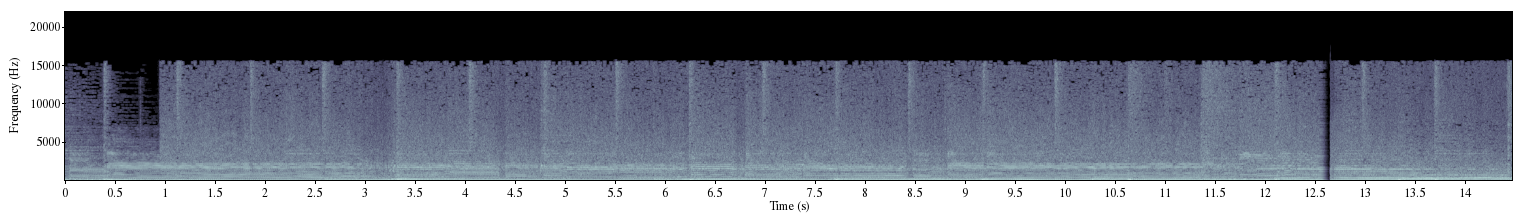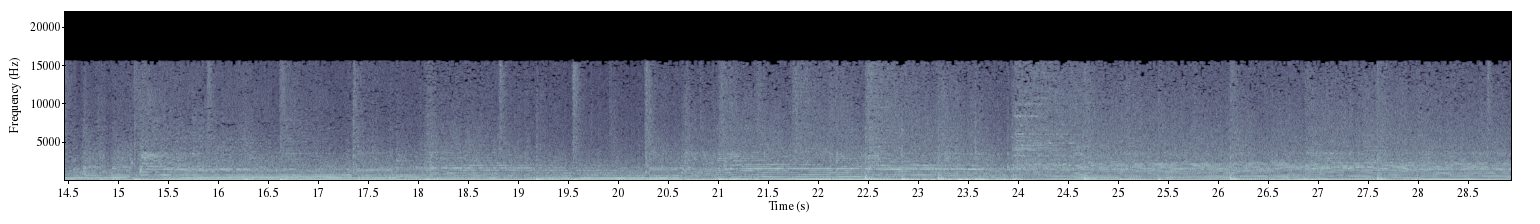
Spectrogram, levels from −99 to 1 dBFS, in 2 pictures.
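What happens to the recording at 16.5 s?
At 16.5 s two faults overlap. A call bitrate drop runs from 13.45 s to 19.87 s: the call's bandwidth estimate fell and the encoder went from 96 kbps to 23 kbps, holding the lowest rate for about 3.35 s. The coarser coding and lost high frequencies make the audio sound rough, watery or muffled. Underneath, from 0.95 s to the end, there is distortion with noise filling the quiet gaps, likely a stuck bit, where one data bit held at a fixed value throws about half the samples off by that bit's weight.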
